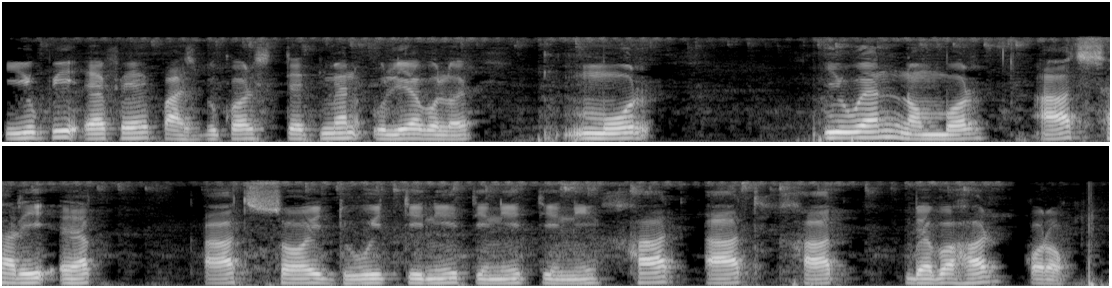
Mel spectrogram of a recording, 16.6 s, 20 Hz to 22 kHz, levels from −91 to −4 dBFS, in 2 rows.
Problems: constant background noise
